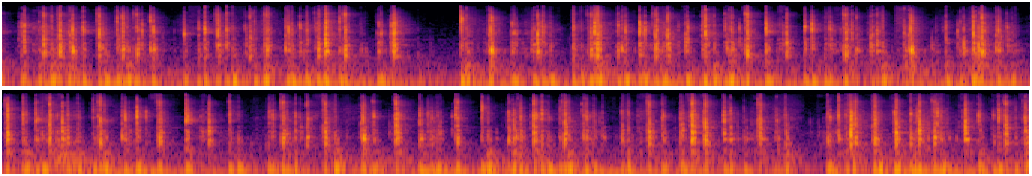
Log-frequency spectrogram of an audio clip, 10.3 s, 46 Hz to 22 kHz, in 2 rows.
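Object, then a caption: Bamboo wooden computer keyboard. Fingertips of both hands type on a full-size bamboo wooden computer keyboard. A fast, steady stream of short, bright clicking key taps runs throughout, pausing only briefly near 1, 2 and 9 seconds, over a faint low hum.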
